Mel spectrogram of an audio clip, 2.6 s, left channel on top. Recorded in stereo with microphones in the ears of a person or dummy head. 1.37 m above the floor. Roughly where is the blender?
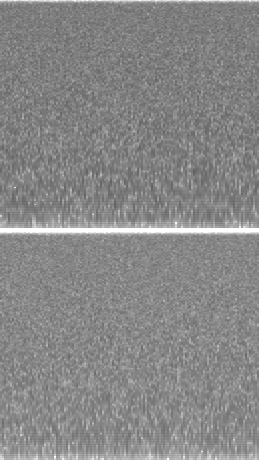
I don't hear a blender.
